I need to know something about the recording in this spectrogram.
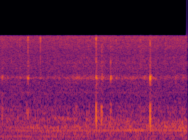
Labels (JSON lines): {"label": "anthrophony, boat engine", "recorder": "HydroMoth"}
